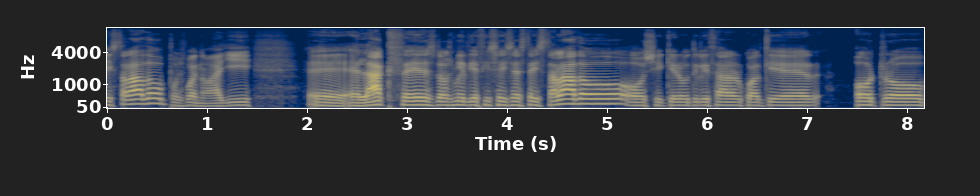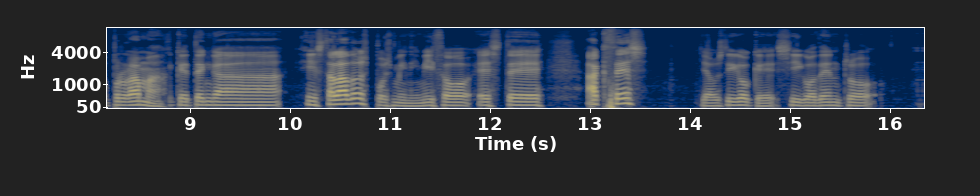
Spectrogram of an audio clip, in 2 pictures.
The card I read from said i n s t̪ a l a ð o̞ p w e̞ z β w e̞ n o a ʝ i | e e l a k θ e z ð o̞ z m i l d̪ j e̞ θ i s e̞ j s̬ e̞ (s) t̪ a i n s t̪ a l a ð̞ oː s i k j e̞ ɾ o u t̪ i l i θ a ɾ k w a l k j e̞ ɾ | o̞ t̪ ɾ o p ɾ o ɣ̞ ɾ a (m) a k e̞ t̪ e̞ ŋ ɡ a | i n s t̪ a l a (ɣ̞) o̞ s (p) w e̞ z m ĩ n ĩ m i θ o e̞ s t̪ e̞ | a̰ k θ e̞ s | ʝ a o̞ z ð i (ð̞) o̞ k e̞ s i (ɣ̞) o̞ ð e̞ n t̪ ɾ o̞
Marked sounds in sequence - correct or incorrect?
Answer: correct, correct, incorrect, correct, incorrect, correct

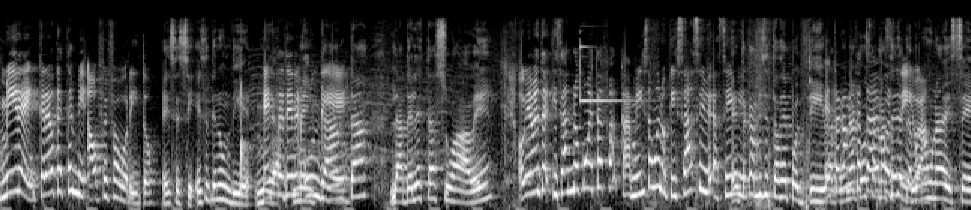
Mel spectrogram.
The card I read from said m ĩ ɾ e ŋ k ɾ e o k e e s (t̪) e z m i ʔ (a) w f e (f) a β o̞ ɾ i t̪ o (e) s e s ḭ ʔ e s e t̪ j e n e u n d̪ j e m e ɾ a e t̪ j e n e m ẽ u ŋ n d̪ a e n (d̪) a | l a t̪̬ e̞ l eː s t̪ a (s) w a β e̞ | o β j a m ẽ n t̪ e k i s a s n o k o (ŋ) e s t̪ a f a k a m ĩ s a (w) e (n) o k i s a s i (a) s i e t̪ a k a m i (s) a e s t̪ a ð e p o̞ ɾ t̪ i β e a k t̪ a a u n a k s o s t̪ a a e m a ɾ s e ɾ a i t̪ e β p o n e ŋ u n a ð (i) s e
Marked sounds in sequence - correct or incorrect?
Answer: correct, correct, correct, correct, incorrect, correct, correct, correct, correct, correct, correct, incorrect

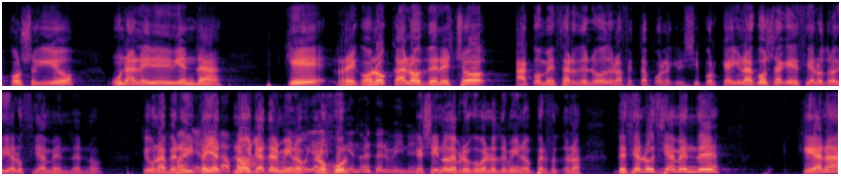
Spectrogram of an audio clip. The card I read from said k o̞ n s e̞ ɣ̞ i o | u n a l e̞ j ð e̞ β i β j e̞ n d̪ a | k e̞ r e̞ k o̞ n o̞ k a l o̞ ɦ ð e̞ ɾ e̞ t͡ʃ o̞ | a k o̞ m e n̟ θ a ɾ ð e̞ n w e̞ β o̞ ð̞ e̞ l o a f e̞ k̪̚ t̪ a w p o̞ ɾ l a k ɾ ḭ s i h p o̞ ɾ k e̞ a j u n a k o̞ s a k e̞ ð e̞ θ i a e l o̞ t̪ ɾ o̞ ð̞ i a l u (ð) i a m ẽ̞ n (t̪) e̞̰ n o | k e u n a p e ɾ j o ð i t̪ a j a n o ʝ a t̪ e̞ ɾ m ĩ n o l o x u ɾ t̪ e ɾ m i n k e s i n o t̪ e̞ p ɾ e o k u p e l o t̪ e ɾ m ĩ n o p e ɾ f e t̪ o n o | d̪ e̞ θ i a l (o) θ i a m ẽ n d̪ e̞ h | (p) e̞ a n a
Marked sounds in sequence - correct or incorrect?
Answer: incorrect, incorrect, incorrect, incorrect

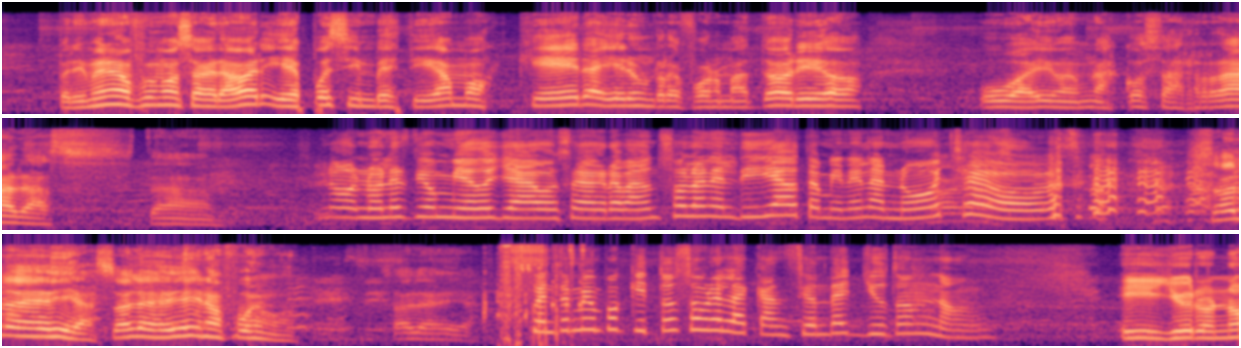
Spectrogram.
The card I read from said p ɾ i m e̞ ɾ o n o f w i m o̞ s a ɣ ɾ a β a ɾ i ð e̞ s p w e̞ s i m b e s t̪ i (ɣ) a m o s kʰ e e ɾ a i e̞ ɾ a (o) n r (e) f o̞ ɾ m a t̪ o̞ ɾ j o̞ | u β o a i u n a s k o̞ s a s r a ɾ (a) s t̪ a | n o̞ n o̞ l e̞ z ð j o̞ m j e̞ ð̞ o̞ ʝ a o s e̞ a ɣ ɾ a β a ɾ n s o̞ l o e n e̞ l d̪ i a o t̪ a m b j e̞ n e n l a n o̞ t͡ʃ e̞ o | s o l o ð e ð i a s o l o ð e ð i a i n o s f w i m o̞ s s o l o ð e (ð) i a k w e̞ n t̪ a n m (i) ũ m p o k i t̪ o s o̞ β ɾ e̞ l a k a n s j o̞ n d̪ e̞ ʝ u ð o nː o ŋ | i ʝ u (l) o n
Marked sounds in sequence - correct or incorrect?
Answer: correct, incorrect, correct, correct, correct, incorrect, incorrect

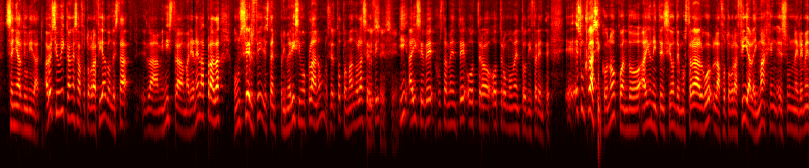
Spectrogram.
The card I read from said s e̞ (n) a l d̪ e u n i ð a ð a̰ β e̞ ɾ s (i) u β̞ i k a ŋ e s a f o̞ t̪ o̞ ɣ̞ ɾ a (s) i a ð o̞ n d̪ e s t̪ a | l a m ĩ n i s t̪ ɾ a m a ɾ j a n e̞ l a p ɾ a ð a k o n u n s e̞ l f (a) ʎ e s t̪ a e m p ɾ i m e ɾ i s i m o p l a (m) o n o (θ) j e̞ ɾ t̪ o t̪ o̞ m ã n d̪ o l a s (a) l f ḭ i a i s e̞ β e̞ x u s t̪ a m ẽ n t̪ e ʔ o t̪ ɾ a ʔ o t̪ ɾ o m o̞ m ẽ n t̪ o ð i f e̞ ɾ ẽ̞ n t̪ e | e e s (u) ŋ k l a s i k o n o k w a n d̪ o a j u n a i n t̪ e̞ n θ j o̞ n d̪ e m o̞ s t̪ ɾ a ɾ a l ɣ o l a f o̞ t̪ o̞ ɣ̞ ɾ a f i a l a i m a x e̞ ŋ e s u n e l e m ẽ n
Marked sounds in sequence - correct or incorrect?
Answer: incorrect, correct, incorrect, incorrect, incorrect, incorrect, incorrect, correct

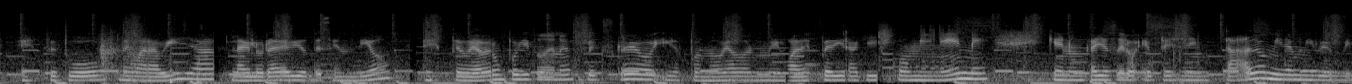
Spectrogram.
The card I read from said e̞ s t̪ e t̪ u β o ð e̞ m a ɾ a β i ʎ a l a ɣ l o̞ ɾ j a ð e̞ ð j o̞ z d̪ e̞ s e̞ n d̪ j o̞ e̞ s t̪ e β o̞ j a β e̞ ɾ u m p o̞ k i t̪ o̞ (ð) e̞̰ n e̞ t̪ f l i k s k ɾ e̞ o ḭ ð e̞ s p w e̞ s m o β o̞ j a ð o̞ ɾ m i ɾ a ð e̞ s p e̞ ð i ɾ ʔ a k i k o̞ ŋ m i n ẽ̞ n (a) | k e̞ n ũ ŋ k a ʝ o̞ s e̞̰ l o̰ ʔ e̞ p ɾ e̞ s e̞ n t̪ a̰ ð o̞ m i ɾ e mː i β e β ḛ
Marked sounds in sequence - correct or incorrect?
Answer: correct, incorrect

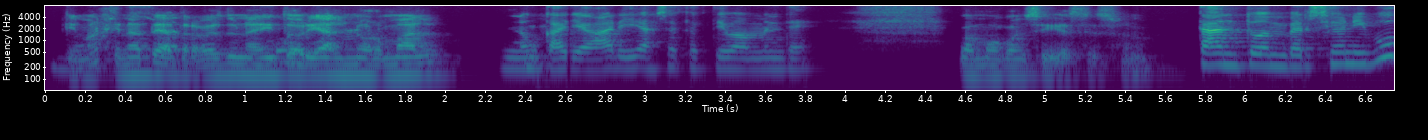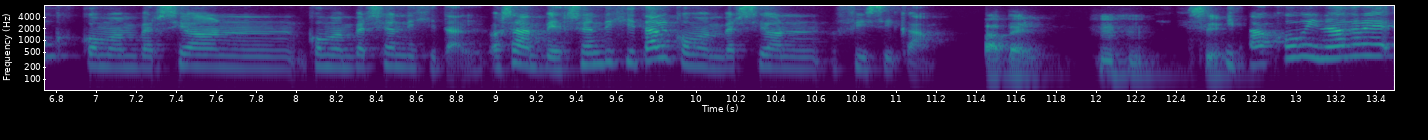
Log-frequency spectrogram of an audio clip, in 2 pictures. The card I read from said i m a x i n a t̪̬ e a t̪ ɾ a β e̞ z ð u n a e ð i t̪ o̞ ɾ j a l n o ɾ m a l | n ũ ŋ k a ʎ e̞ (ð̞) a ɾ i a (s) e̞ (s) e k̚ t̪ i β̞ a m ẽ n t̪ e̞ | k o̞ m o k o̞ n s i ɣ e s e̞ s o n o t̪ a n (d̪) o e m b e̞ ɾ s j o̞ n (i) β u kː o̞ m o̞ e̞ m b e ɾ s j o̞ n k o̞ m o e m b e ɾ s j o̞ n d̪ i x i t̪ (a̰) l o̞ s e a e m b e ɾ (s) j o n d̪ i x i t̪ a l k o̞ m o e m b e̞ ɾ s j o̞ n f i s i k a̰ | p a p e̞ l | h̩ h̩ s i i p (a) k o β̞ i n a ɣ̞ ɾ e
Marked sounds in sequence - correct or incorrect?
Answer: incorrect, correct, incorrect, incorrect, correct, correct, correct, correct

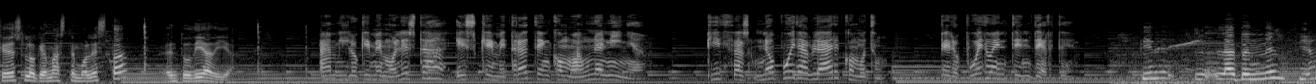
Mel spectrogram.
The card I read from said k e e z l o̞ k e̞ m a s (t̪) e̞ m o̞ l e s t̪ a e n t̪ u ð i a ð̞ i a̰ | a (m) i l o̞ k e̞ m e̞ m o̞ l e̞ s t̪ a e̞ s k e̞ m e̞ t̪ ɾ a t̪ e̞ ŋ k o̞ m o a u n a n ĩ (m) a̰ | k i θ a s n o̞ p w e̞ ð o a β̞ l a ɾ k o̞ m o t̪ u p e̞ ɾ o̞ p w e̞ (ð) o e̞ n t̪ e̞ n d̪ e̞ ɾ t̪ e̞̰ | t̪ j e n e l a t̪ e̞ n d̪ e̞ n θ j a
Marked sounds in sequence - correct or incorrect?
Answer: correct, correct, incorrect, correct

